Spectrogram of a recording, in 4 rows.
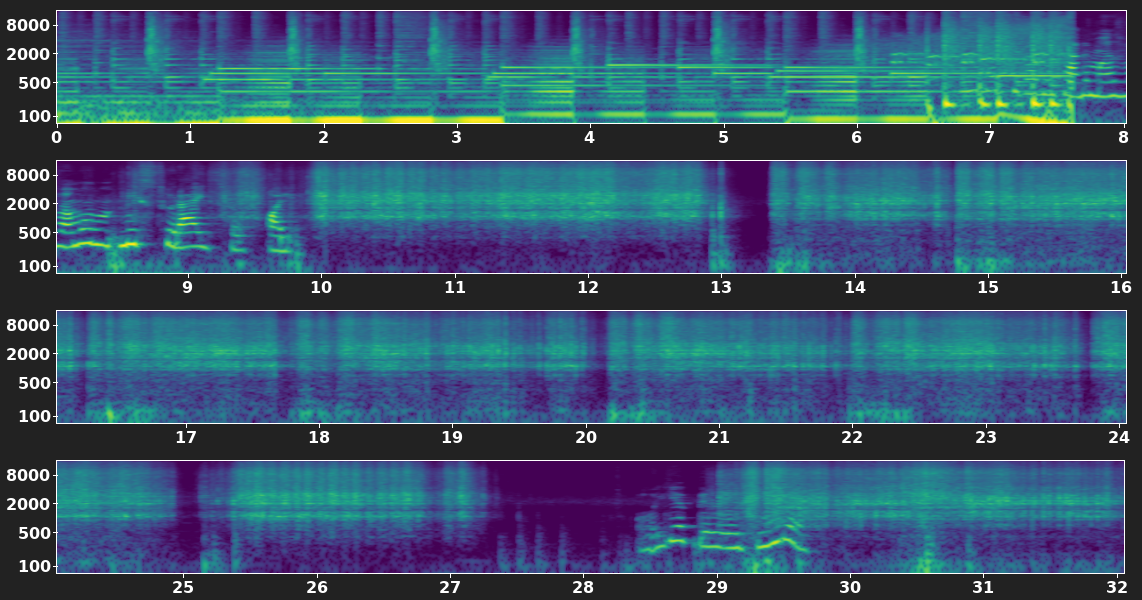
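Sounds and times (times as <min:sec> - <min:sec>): plastic beads rattling in bowl: 0:08.6 - 0:27.5, 0:28.9 - 0:32.0.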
